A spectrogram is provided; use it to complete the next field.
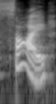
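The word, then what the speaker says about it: Pasay: breakthrough i realized that the s-s-a-y it's psy but a lot of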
